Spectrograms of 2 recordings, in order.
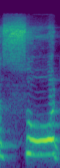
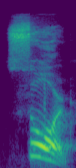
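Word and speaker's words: sword: व या डब्ल्यू की आवाज नहीं हम प्रोनाउंस करते हैं। It's called as अ स्वर्ड। ही हैज़ अ सोड इन हज़ हैंड। सोड जैसे डॉक्टर बोलते हैं ना डॉक्टर। डॉक्टर साड नहीं सोड सोर्ड सोर्ड सोर्ड ओके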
